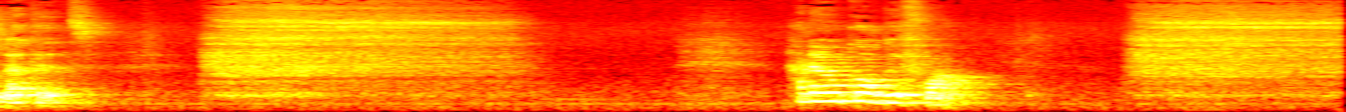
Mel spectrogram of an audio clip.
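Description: A woman breathes out audibly.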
